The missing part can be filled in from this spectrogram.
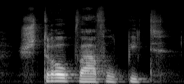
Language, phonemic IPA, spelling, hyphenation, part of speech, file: Dutch, /ˈstroːp.ʋaː.fəlˌpit/, stroopwafelpiet, stroop‧wa‧fel‧piet, noun, Nl-stroopwafelpiet.ogg
- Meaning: a servant of Sinterklaas with facepaint in the colour scheme of a stroopwafel, a typically Dutch treat, in order to avoid the blackface on Zwarte Piet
